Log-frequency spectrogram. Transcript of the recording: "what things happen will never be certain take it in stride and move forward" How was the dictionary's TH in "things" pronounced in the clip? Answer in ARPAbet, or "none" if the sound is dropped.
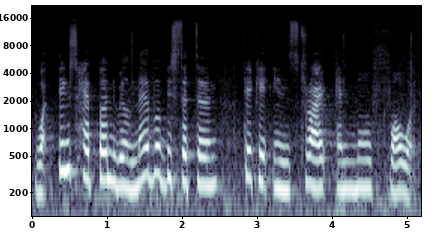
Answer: T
